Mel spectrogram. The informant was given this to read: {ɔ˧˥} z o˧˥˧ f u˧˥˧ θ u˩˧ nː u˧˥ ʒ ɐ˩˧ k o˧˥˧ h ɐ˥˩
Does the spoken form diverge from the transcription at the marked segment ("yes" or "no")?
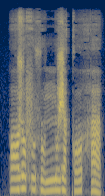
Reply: no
